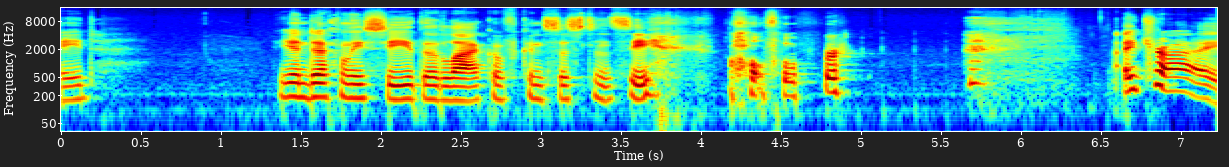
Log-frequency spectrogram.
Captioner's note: laughs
